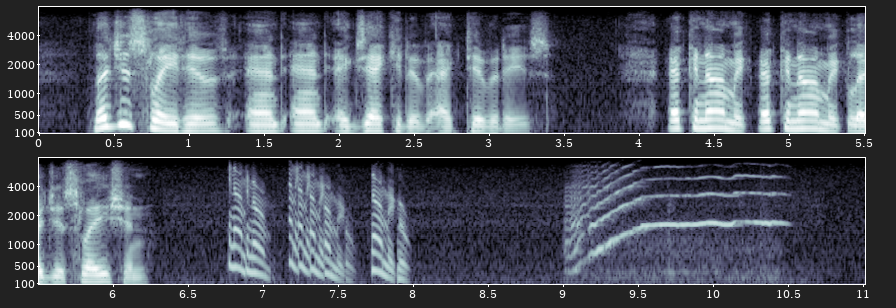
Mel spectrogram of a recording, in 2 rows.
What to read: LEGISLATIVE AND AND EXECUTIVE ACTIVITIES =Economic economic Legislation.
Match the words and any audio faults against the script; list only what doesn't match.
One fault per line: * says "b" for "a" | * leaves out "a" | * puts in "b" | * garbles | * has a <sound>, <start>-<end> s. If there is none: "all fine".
* has a chirp, 6.8-8.0 s
* has a squeak, 9.0-10.5 s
